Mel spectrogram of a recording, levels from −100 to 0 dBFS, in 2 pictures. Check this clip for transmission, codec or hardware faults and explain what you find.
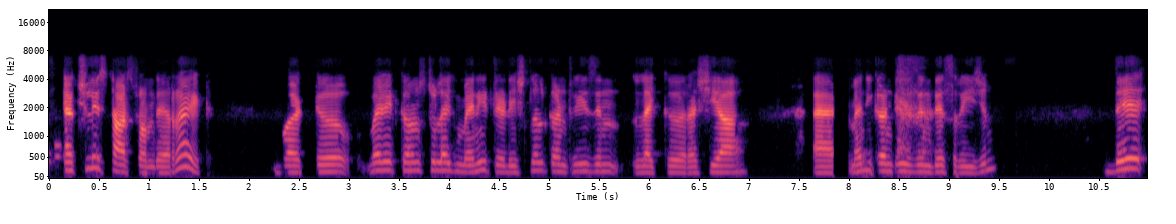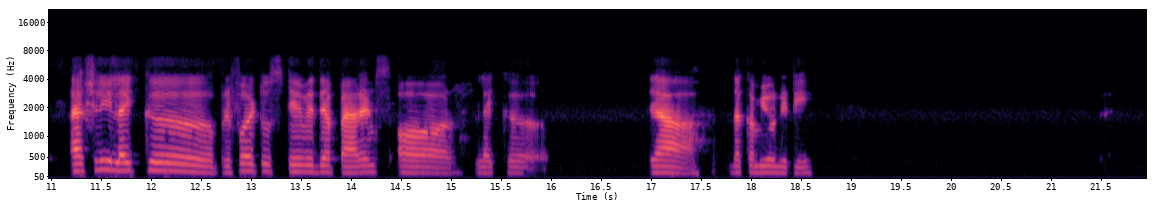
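Two dropouts from lost AMR speech frames, at 7.84 to 8.02 s and 9.55 to 9.65 s. When frames fail their checks, the decoder repeats the last good frame with falling gain, so the speech fades to near silence before returning rough. The first gap is about 160 ms, which fits eight 20 ms frames.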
